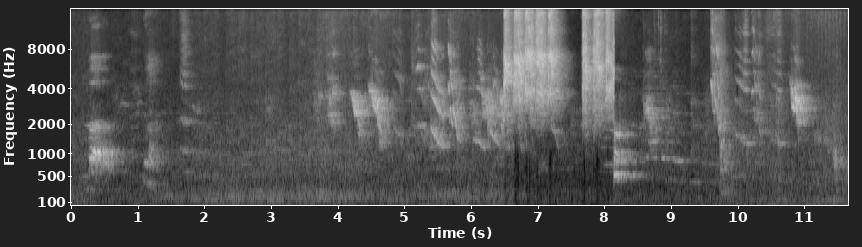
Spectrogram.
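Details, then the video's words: Budgerigar (parakeet) chatter: irregular scratchy chirps and squawks, with two loud broad rushing bursts around the middle that may be wingbeats or handling noise, then more chirping. "The Soul of a Budgie | Peaceful Chirping Sounds to Soothe the Mind"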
